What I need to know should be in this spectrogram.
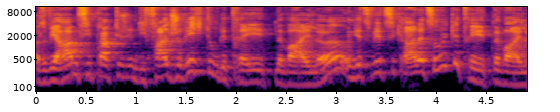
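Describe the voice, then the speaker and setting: A man talks at a very fast pace with a high pitch. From Spain. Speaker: game company founder. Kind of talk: interview.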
